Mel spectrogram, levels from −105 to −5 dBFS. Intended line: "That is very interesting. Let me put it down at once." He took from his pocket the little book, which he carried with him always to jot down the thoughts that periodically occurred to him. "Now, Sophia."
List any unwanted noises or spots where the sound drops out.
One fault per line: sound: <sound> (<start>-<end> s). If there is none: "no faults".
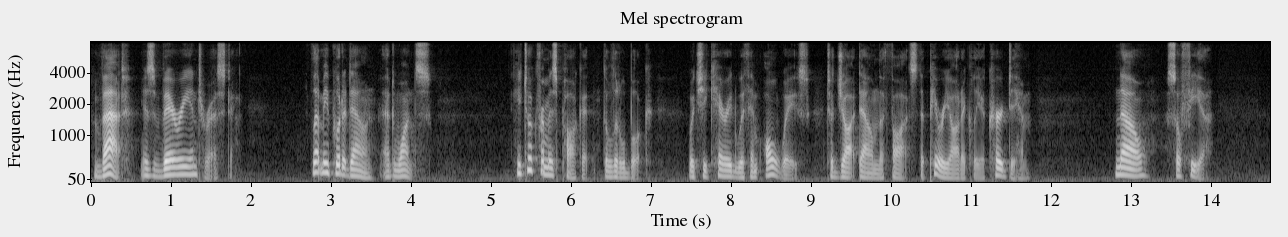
no faults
